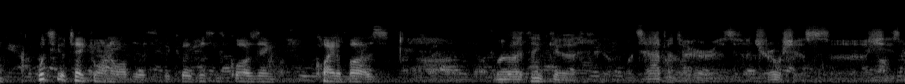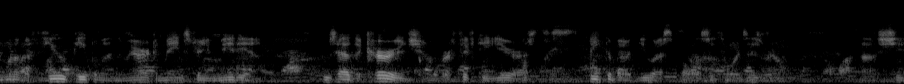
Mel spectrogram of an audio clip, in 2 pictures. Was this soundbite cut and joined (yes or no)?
no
